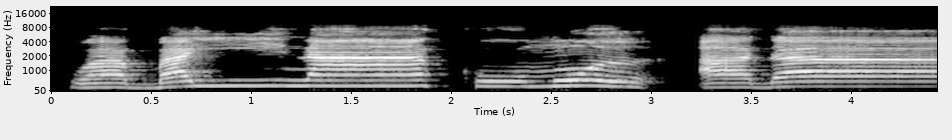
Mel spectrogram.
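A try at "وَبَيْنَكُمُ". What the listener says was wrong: Namanya tidak boleh panjang wabainakumul.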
